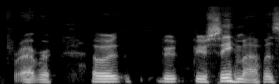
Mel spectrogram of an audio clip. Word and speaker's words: Buscema: a guy I worked with a lot, John Buscema, man, I just love him. Yep, and I was in the chat, I've been saying his name wrong forever. Buscema, I was saying, so it's Buscema.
